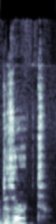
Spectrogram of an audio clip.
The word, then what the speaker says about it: dessert: Are you going to have dessert? Okay, the waiter, after you have finished your second course, he always asks, ¿van a tomar postre? Are you going to have dessert? Segunda sílaba lleva la acentuación. Dessert.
